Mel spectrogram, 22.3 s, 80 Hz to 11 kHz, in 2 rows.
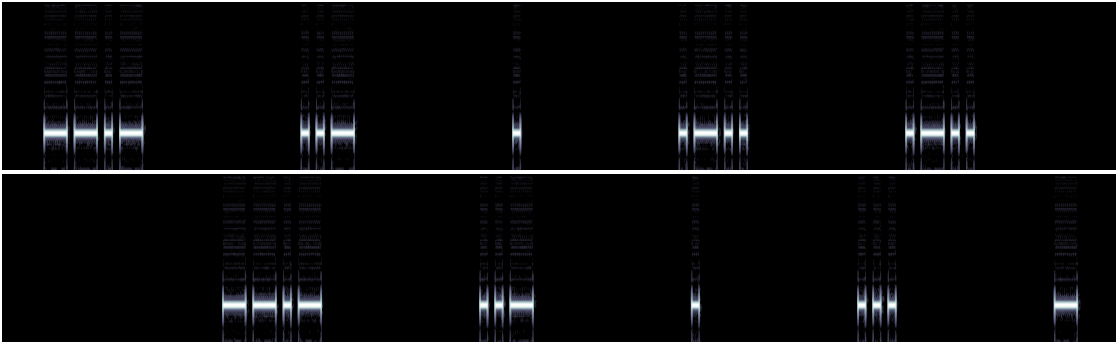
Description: Morse code, heard as a keyed tone, about 16 wpm, spaced as for 5 wpm, 800 Hz. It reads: QUELL QUEST
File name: Prefixes / By First Letter / Qs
